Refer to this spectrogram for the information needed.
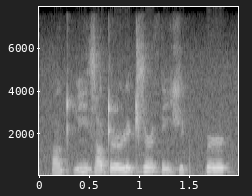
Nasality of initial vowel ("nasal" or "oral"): nasal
